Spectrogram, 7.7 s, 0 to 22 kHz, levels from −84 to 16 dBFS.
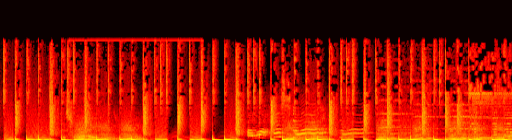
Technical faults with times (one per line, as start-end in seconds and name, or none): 1.03-3.04 video or display buzz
